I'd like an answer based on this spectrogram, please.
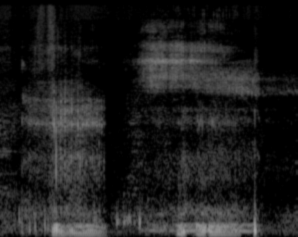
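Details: Lukas, a pampered Labrador Retriever puppy, snoring while asleep: two low, rumbling snore breaths with a rough, fluttering texture, one lasting about half a second and a longer one near the end. Quiet room, no other clear sounds.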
